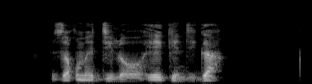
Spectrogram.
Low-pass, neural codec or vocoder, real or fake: 7.2 kHz; none; real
